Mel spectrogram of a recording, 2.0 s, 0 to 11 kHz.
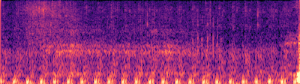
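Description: Royal Enfield Classic 500's single-cylinder engine idling at a standstill: a steady, even low thump of roughly ten beats a second.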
